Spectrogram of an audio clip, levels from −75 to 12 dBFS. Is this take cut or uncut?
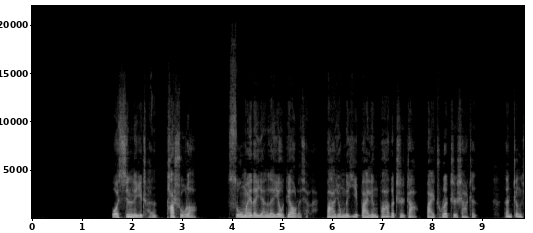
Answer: cut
